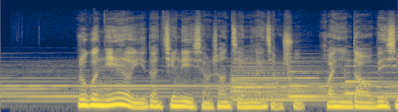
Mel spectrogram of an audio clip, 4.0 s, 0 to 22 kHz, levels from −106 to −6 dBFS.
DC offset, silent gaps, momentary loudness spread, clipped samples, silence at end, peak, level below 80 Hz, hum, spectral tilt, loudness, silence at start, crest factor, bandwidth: under 0.1%; none; 17 LU; under 0.1%; 0 s; 0 dBFS; -54 dBFS; none; -6 dB/octave; -14 LUFS; 0 s; 14 dB; 11 kHz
